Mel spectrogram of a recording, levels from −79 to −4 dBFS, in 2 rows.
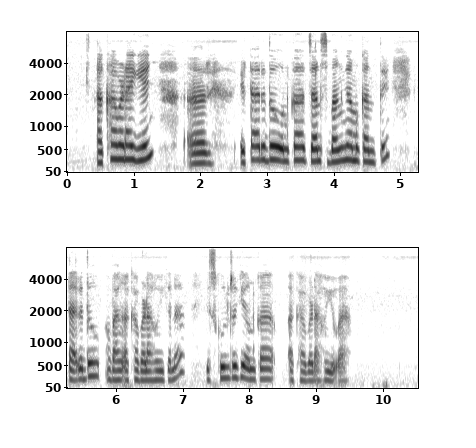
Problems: none marked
